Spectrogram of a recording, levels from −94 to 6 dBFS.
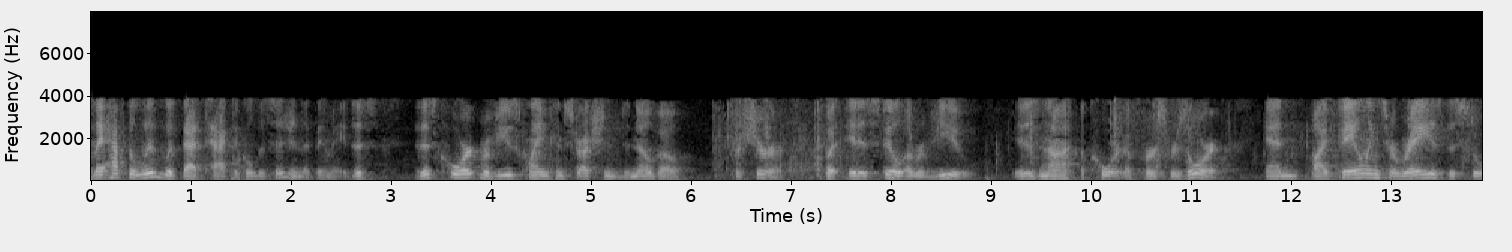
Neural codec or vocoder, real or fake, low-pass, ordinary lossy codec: none; real; 7.2 kHz; AAC, 16 kbps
